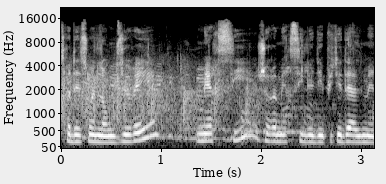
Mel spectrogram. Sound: applause

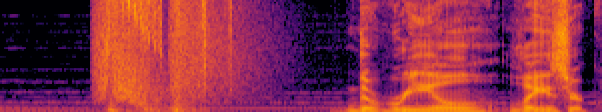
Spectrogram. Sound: air whooshing

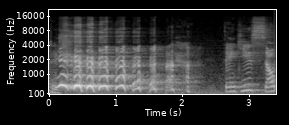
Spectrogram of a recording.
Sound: laughing

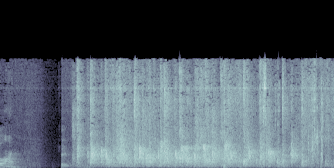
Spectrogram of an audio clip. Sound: student applause

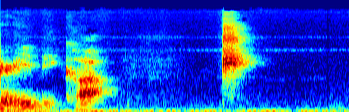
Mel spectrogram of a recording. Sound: snap!

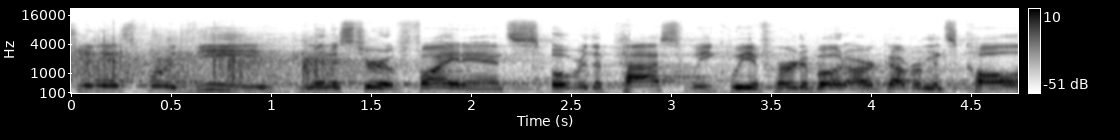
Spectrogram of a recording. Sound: applause

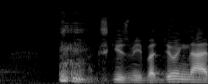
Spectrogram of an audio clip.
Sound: coughs

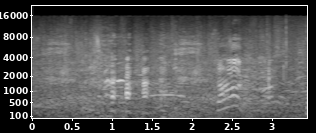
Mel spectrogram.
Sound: Zahoor laughs

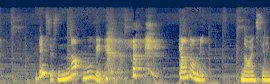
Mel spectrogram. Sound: laughing

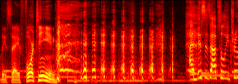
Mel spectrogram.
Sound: laughs

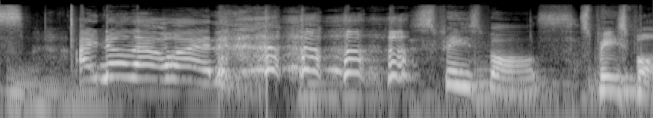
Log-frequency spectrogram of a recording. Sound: laughing

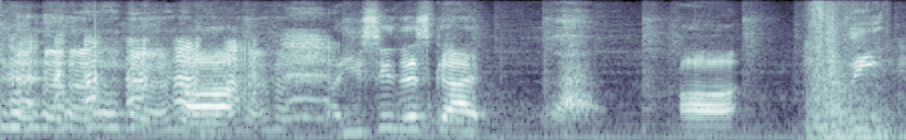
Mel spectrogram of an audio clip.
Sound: laughing; whooshes

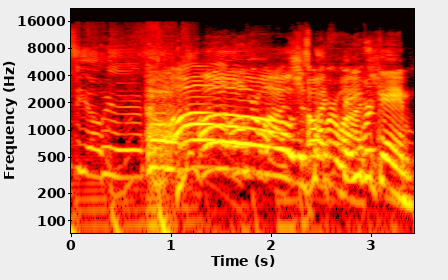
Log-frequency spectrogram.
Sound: gasps

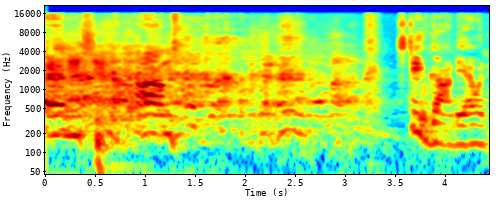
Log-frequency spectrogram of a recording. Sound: audience laughs

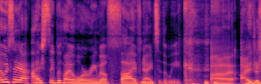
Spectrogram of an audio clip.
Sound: chuckles

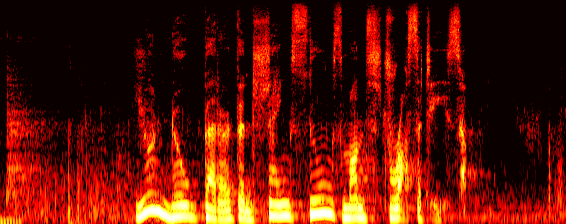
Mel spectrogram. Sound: rain

